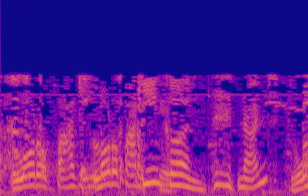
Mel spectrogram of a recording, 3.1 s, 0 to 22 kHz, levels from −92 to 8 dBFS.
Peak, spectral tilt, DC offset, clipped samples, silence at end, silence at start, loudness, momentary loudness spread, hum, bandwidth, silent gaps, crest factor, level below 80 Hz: -14 dBFS; -4 dB/octave; 0.1%; under 0.1%; 0 s; 0 s; -27 LUFS; 6 LU; none; 4.9 kHz; none; 12 dB; -52 dBFS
